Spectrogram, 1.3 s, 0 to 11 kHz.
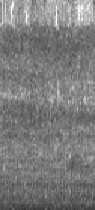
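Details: EccoTemp tankless propane water heater with 12V pump on Eco-Worthy solar, fed from a 20 lb tank, for a Macgregor 26X: flame lit after power on, steady soft roar with faint pump hum; normal burner and pump operation.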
